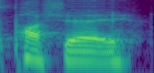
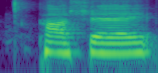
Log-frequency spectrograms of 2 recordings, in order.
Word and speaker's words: Pache: Is it Posh, Pash, Pashy? I don't know how you say his name. – I think it's Pache. – Pache.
